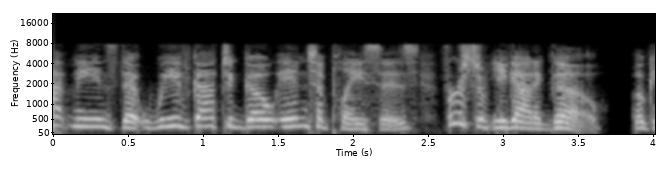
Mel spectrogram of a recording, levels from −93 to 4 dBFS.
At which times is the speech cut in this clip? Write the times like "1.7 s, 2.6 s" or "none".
2.9 s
